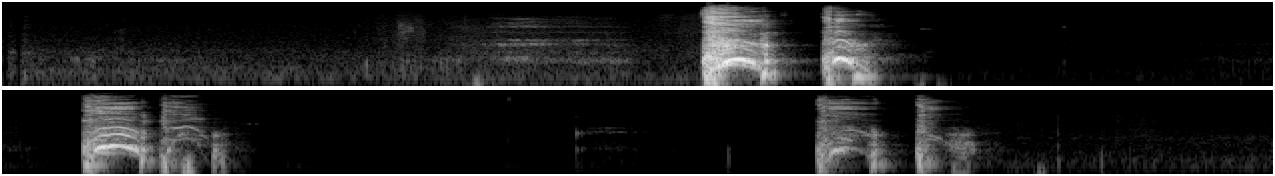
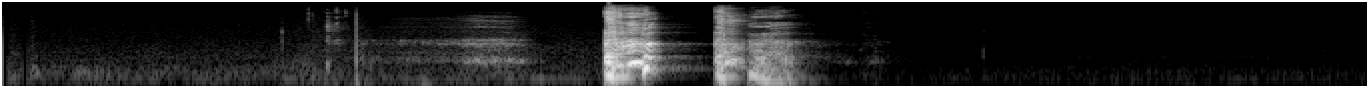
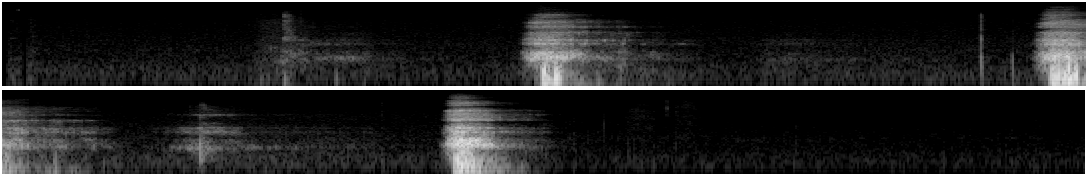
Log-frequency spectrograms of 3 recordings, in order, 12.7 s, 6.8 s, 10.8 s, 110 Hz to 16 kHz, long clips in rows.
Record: {"three_cough_length": "12.7 s", "three_cough_amplitude": 29259, "three_cough_signal_mean_std_ratio": 0.2, "cough_length": "6.8 s", "cough_amplitude": 32767, "cough_signal_mean_std_ratio": 0.19, "exhalation_length": "10.8 s", "exhalation_amplitude": 26468, "exhalation_signal_mean_std_ratio": 0.19, "survey_phase": "beta (2021-08-13 to 2022-03-07)", "age": "45-64", "gender": "Male", "wearing_mask": "No", "symptom_cough_any": true, "symptom_runny_or_blocked_nose": true, "symptom_sore_throat": true, "symptom_fatigue": true, "symptom_fever_high_temperature": true, "symptom_headache": true, "symptom_change_to_sense_of_smell_or_taste": true, "symptom_loss_of_taste": true, "symptom_onset": "3 days", "smoker_status": "Ex-smoker", "respiratory_condition_asthma": false, "respiratory_condition_other": false, "recruitment_source": "Test and Trace", "submission_delay": "1 day", "covid_test_result": "Positive", "covid_test_method": "ePCR"}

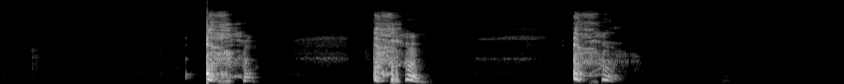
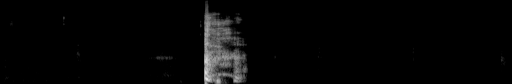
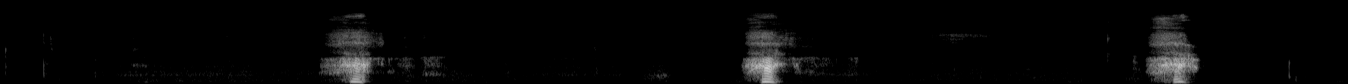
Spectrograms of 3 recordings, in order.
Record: {"three_cough_length": "8.4 s", "three_cough_amplitude": 32768, "three_cough_signal_mean_std_ratio": 0.25, "cough_length": "5.1 s", "cough_amplitude": 32768, "cough_signal_mean_std_ratio": 0.13, "exhalation_length": "13.5 s", "exhalation_amplitude": 28199, "exhalation_signal_mean_std_ratio": 0.21, "survey_phase": "beta (2021-08-13 to 2022-03-07)", "age": "45-64", "gender": "Male", "wearing_mask": "No", "symptom_none": true, "smoker_status": "Ex-smoker", "respiratory_condition_asthma": false, "respiratory_condition_other": true, "recruitment_source": "REACT", "submission_delay": "4 days", "covid_test_result": "Negative", "covid_test_method": "RT-qPCR"}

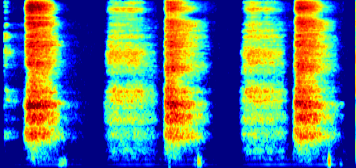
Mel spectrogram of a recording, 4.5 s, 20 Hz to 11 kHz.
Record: {"exhalation_length": "4.5 s", "exhalation_amplitude": 8034, "exhalation_signal_mean_std_ratio": 0.45, "survey_phase": "beta (2021-08-13 to 2022-03-07)", "age": "45-64", "gender": "Female", "wearing_mask": "No", "symptom_none": true, "smoker_status": "Ex-smoker", "respiratory_condition_asthma": false, "respiratory_condition_other": false, "recruitment_source": "REACT", "submission_delay": "2 days", "covid_test_result": "Negative", "covid_test_method": "RT-qPCR", "influenza_a_test_result": "Unknown/Void", "influenza_b_test_result": "Unknown/Void"}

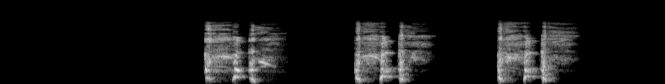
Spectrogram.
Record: {"three_cough_length": "6.7 s", "three_cough_amplitude": 31993, "three_cough_signal_mean_std_ratio": 0.38, "survey_phase": "beta (2021-08-13 to 2022-03-07)", "age": "45-64", "gender": "Female", "wearing_mask": "No", "symptom_sore_throat": true, "symptom_fatigue": true, "symptom_headache": true, "symptom_onset": "3 days", "smoker_status": "Never smoked", "respiratory_condition_asthma": false, "respiratory_condition_other": false, "recruitment_source": "Test and Trace", "submission_delay": "1 day", "covid_test_result": "Positive", "covid_test_method": "RT-qPCR", "covid_ct_value": 22.4, "covid_ct_gene": "ORF1ab gene", "covid_ct_mean": 23.5, "covid_viral_load": "19000 copies/ml", "covid_viral_load_category": "Low viral load (10K-1M copies/ml)"}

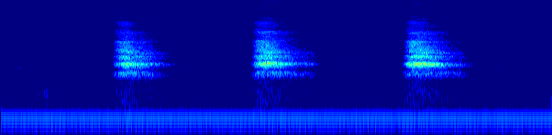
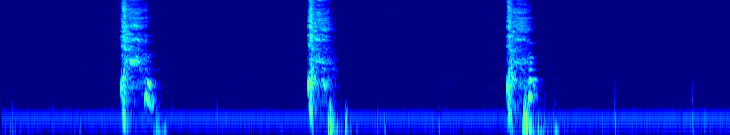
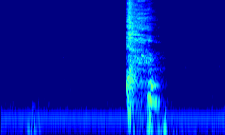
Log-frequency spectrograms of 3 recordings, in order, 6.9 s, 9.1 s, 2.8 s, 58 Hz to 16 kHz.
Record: {"exhalation_length": "6.9 s", "exhalation_amplitude": 800, "exhalation_signal_mean_std_ratio": 0.42, "three_cough_length": "9.1 s", "three_cough_amplitude": 2245, "three_cough_signal_mean_std_ratio": 0.32, "cough_length": "2.8 s", "cough_amplitude": 2770, "cough_signal_mean_std_ratio": 0.32, "survey_phase": "beta (2021-08-13 to 2022-03-07)", "age": "45-64", "gender": "Female", "wearing_mask": "No", "symptom_none": true, "smoker_status": "Never smoked", "respiratory_condition_asthma": false, "respiratory_condition_other": false, "recruitment_source": "REACT", "submission_delay": "0 days", "covid_test_result": "Negative", "covid_test_method": "RT-qPCR"}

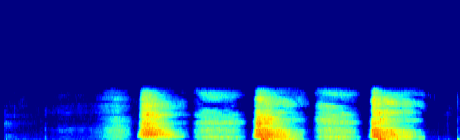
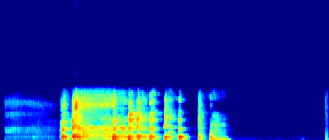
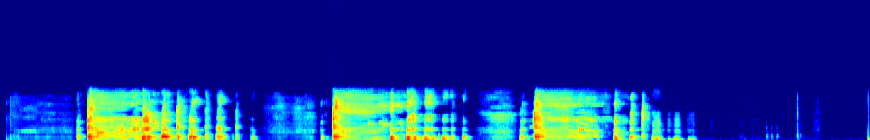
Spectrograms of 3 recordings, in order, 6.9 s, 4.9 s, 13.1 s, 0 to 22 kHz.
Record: {"exhalation_length": "6.9 s", "exhalation_amplitude": 26735, "exhalation_signal_mean_std_ratio": 0.42, "cough_length": "4.9 s", "cough_amplitude": 32168, "cough_signal_mean_std_ratio": 0.43, "three_cough_length": "13.1 s", "three_cough_amplitude": 29873, "three_cough_signal_mean_std_ratio": 0.37, "survey_phase": "beta (2021-08-13 to 2022-03-07)", "age": "18-44", "wearing_mask": "No", "symptom_runny_or_blocked_nose": true, "symptom_change_to_sense_of_smell_or_taste": true, "symptom_other": true, "symptom_onset": "2 days", "smoker_status": "Never smoked", "respiratory_condition_asthma": false, "respiratory_condition_other": false, "recruitment_source": "Test and Trace", "submission_delay": "2 days", "covid_test_result": "Positive", "covid_test_method": "RT-qPCR", "covid_ct_value": 23.0, "covid_ct_gene": "ORF1ab gene"}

